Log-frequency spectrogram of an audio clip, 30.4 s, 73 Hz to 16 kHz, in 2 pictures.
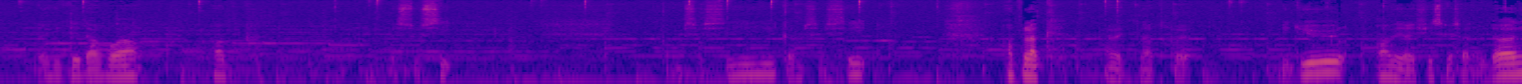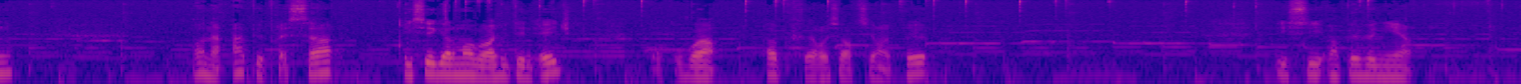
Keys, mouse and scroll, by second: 1.1 click, 2.6-6.0 middle drag, 4.0-6.1 right drag, 7.2 click, 7.9 right click, 8.9 click, 8.9 right click, 9.1-11.2 middle drag, 11.4-14.3 drag, 13.3-19.7 middle drag, 14.3 Tab, 17.9 Tab, 19.7 ctrl+r, 20.7-22.5 middle drag, 21.4-23.1 right drag, 21.9 click, 23.3 right click, 23.7 right click, 27.7 right click, 28.2 click, 28.2-29.7 middle drag, 29.1-30.4 right drag.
